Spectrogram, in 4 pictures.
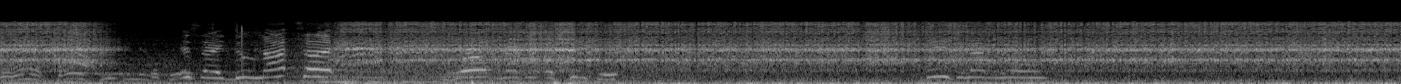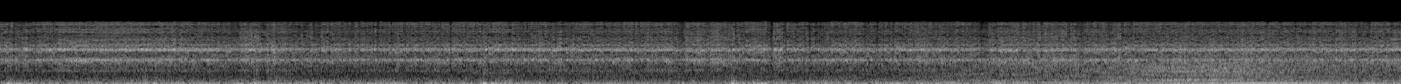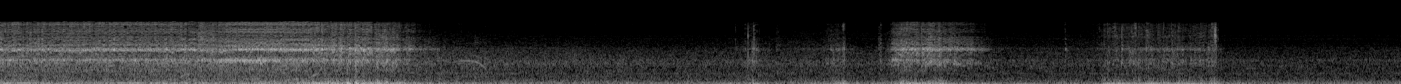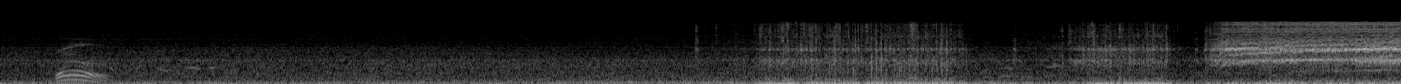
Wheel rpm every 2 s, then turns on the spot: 80, 30, 160, 160, 160, 160, 160, 160, 160, 160, 160, 160, 160, 160, 160, 150, 10, 10, 30, 10, 10, 0, 0, 0, 0, 30, 20, 130.
38-42 50-54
